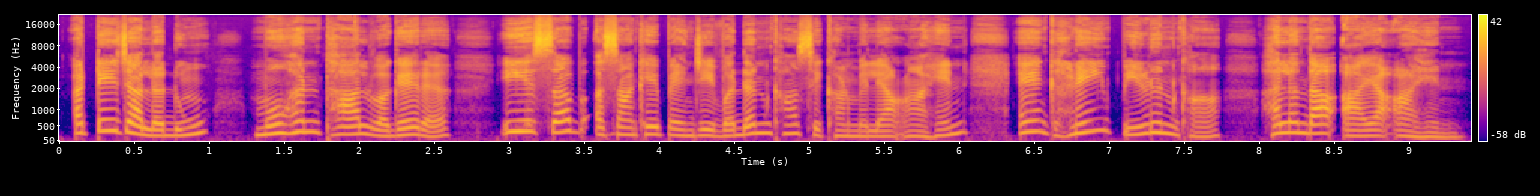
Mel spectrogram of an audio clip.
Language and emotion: Sindhi, neutral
